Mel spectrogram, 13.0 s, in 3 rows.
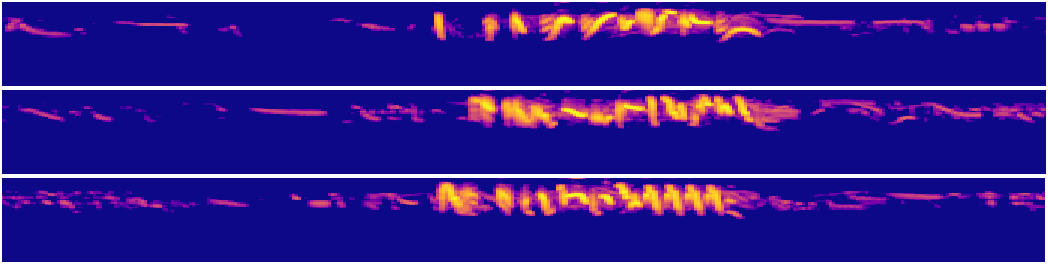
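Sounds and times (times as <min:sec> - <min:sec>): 
Calandrella brachydactyla greater short-toed lark singing: 0:01.8 - 0:03.3, 0:06.3 - 0:07.7, 0:10.5 - 0:11.8.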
